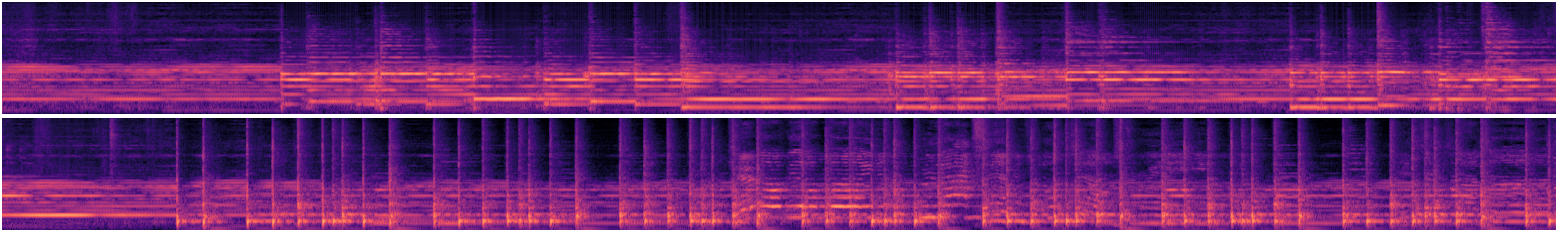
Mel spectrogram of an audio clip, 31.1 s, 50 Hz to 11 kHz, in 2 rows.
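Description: Ukulele music on a single C chord: sustained, sitar-like drone tones with a slowly shifting melody. About 17 seconds in, a hand drum joins with quick, steady strokes under the strummed ukulele.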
